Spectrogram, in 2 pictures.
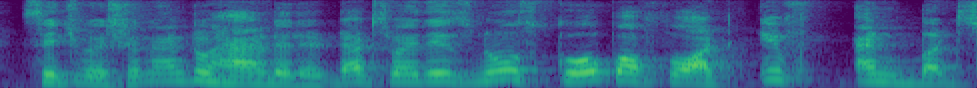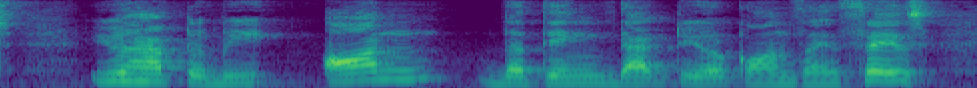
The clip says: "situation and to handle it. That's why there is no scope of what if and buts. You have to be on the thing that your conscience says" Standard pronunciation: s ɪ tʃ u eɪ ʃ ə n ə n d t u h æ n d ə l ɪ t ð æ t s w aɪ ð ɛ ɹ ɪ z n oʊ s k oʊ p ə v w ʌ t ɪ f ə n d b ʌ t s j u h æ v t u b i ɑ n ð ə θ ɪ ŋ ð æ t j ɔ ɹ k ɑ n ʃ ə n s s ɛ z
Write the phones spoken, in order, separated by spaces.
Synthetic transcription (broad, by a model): s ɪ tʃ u eɪ ʃ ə n ə n d t u h æ n d ə l ɪ t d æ t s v aɪ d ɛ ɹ ɪ z n oʊ s k oʊ p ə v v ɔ t ɪ f ə n d b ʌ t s j u h æ v t u b i ɑ n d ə t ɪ ŋ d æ t j ɔ ɹ k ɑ n s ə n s s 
